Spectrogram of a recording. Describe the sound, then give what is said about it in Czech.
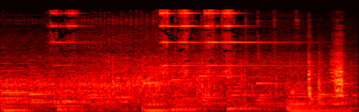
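A bicycle bell on a wooden bicycle rings several times in quick succession, bright metallic dings with shimmering high overtones that linger briefly, over a low rumbling background. “Zato uhvati Frušku goru za ruku, sedne na drveni bicikl i polako, da je ne povredi, odvuče sve do Novog Sada.”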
